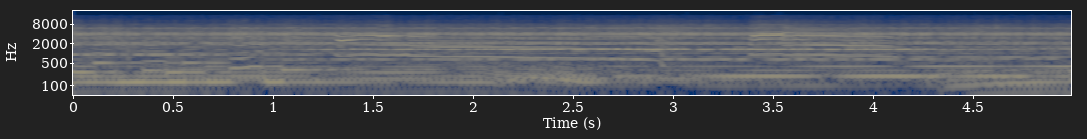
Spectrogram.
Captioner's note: kitten meowing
